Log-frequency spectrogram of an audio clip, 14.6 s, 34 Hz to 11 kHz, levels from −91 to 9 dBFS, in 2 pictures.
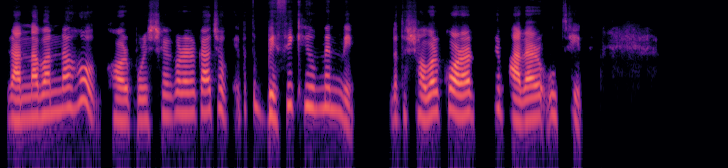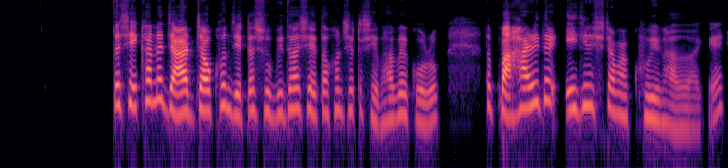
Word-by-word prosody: রান্না-বান্না 215 Hz, +7 st, +1 dB
হোক, 345 Hz, -, -1 dB, 0.2 s
ঘর 180 Hz, -2 st, -1 dB
পরিষ্কার 180 Hz, +4 st, -6 dB
করার 225 Hz, 0 st, -1 dB
কাজ 235 Hz, +1 st, +1 dB
হোক 240 Hz, -, -8 dB
এটা 260 Hz, -1 st, -23 dB
তো -, -, -10 dB
basic 240 Hz, +8 st, -3 dB
human 270 Hz, -2 st, -4 dB
make -, -, -7 dB, 0.3 s
এটা -, -, -14 dB
তো -, -, -13 dB
সবার 215 Hz, +3 st, +1 dB
করাত 225 Hz, -2 st, +5 dB, 0.2 s
তে 260 Hz, -, -10 dB
পারার 180 Hz, +2 st, +4 dB, 0.2 s
উচিত। -, -, -13 dB, 2.6 s
তো -, -, +1 dB
সেখানে 335 Hz, +5 st, +3 dB
যার 230 Hz, +1 st, +10 dB
যখন 245 Hz, +4 st, +4 dB
যেটা 220 Hz, +3 st, -1 dB
সুবিধা 225 Hz, +2 st, -6 dB
হয় 260 Hz, -1 st, -1 dB
সে 255 Hz, -, 0 dB
তখন 250 Hz, +2 st, -7 dB
সেটা 245 Hz, 0 st, -9 dB
সেভাবে 185 Hz, +4 st, -6 dB
করুক। 170 Hz, +2 st, -7 dB, 0.5 s
তো 285 Hz, -, -5 dB
পাহাড়িদের 275 Hz, -, +6 dB, 0.2 s
এই 255 Hz, -, +1 dB
জিনিসটা 280 Hz, -2 st, -4 dB
আমার 205 Hz, -2 st, -6 dB
খুবই 195 Hz, -3 st, -4 dB
ভালো 135 Hz, -1 st, -9 dB
লাগে। 135 Hz, +8 st, -19 dB
225 Hz, 160 wpm, -23 LUFS, 195-260 Hz, 2.6 s, যার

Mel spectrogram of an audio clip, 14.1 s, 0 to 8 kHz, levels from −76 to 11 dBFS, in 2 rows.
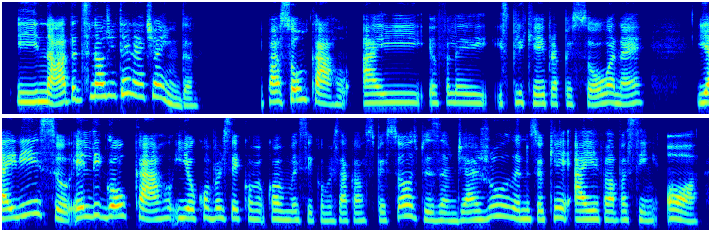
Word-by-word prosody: E 220 Hz, 0 st, +1 dB
nada 230 Hz, +4 st, +5 dB
de 255 Hz, -, -7 dB
sinal 340 Hz, +2 st, +6 dB
de 360 Hz, -, -4 dB
internet 360 Hz, -2 st, 0 dB
ainda. 155 Hz, -, 0 dB, 0.6 s
E 190 Hz, -, -18 dB
passou 235 Hz, +5 st, +4 dB
um 275 Hz, -, -6 dB
carro, 170 Hz, -6 st, +3 dB
aí 205 Hz, +1 st, 0 dB
eu 205 Hz, -, -6 dB
falei 200 Hz, -2 st, -6 dB
expliquei 190 Hz, 0 st, -4 dB
para 180 Hz, -1 st, -3 dB
pessoa, 180 Hz, +3 st, -2 dB
né, 190 Hz, +3 st, -2 dB, 0.5 s
e 210 Hz, +2 st, +4 dB
aí 210 Hz, +2 st, +6 dB
nisso, 270 Hz, -, 0 dB
ele 230 Hz, +2 st, +3 dB
ligou 255 Hz, -1 st, +4 dB
o -, -, -11 dB
carro, 215 Hz, -3 st, +3 dB
e 220 Hz, +1 st, -4 dB
eu 215 Hz, -, +3 dB
conversei 220 Hz, -2 st, -3 dB
co 195 Hz, -2 st, -9 dB
comecei 185 Hz, -3 st, -5 dB
a -, -, -25 dB
conversar 165 Hz, 0 st, -8 dB
com 165 Hz, -, -8 dB
as 165 Hz, 0 st, -9 dB
pessoas, 245 Hz, +10 st, -2 dB
precisando 175 Hz, -4 st, -7 dB
de 180 Hz, -, -5 dB
ajuda, 220 Hz, +7 st, -2 dB
e -, -, -4 dB
não 200 Hz, -, -3 dB
sei 190 Hz, -1 st, -4 dB
o -, -, -12 dB
quê, 225 Hz, +2 st, -2 dB
aí 190 Hz, 0 st, +4 dB
ele 195 Hz, -, -2 dB
falava 185 Hz, -1 st, 0 dB
assim: 180 Hz, -2 st, -8 dB
"Ó, 195 Hz, -7 st, +3 dB
200 Hz, 205 wpm, -24 LUFS, 180-230 Hz, 0.6 s, sinal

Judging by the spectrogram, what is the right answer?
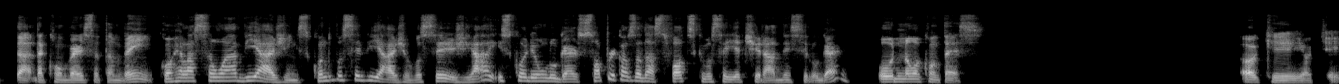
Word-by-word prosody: da -, -, +5 dB
da -, -, +3 dB
conversa 100 Hz, -1 st, +1 dB
também, 105 Hz, +5 st, +1 dB
com 135 Hz, -, +1 dB
relação 160 Hz, +3 st, 0 dB
a 170 Hz, 0 st, +1 dB
viagens, 105 Hz, -, +1 dB
quando 165 Hz, +4 st, -4 dB
você 200 Hz, 0 st, -2 dB
viaja, 110 Hz, -, 0 dB
você 115 Hz, +6 st, 0 dB
já 110 Hz, +4 st, +1 dB
escolheu 165 Hz, -2 st, -2 dB
um 155 Hz, -, -4 dB
lugar 125 Hz, -4 st, 0 dB
só 160 Hz, +5 st, +1 dB
por 225 Hz, -, -2 dB
causa 180 Hz, -6 st, -1 dB
das 150 Hz, -, -1 dB
fotos 140 Hz, 0 st, +1 dB
que -, -, -10 dB
você 125 Hz, -1 st, -3 dB
ia 115 Hz, -, -1 dB
tirar 100 Hz, -3 st, 0 dB
nesse 105 Hz, +1 st, -5 dB
lugar? -, -, 0 dB, 0.4 s
Ou 125 Hz, 0 st, +4 dB
não 130 Hz, 0 st, +2 dB
acontece? 120 Hz, -, -3 dB, 2.6 s
Ok, -, -, +3 dB, 0.3 s
ok. 90 Hz, -, -10 dB
130 Hz, 145 wpm, -24 LUFS, 110-165 Hz, 2.6 s, da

